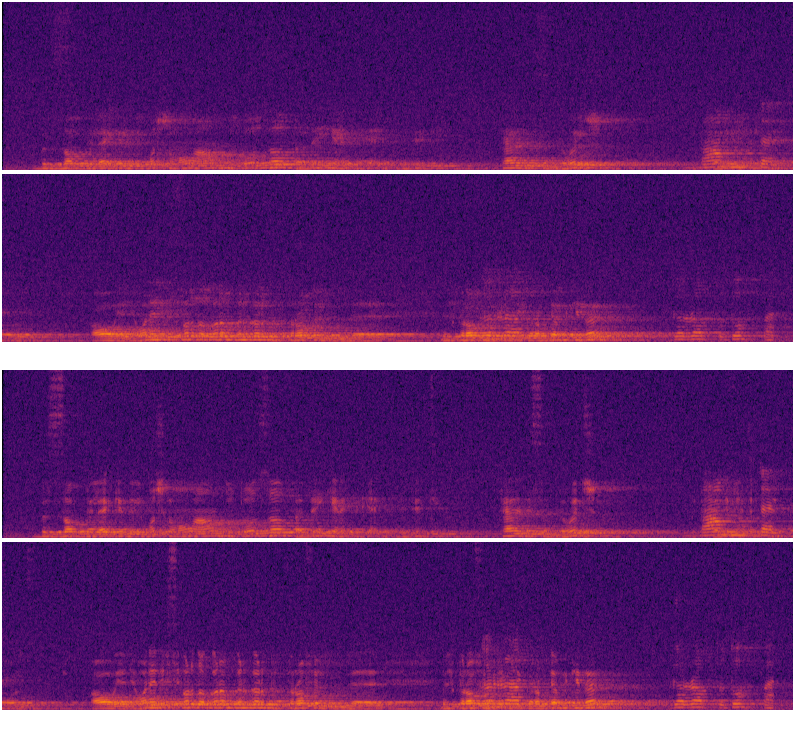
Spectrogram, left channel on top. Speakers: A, on the right; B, on the right.
A: بالظبط لكن المشروم هو عنده طازة فدي كانت يعني بتدي فعلا السندوتش بتخليه
B: طعم
A: في حتة
B: مختلف
A: تانية خالص اه يعني وانا نفسي برضه اجرب برجر بالترافل بالترافل
B: جربته
A: انت جربتيه قبل كده
B: جربته تحفة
